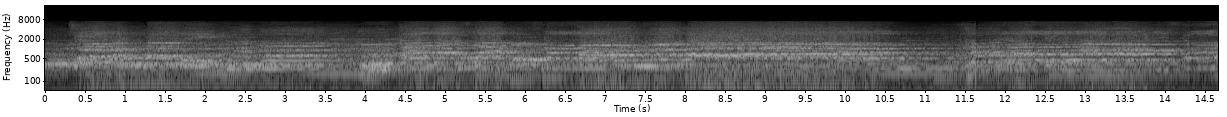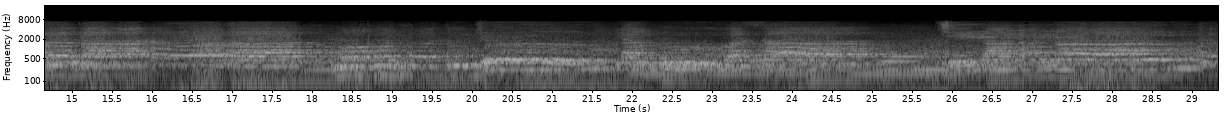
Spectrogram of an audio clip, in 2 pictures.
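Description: Mixed choir of women and men singing together.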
